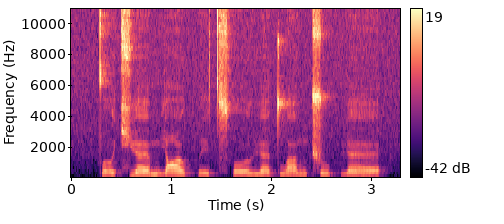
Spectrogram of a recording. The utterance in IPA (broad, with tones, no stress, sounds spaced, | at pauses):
t̪ ɤ˨˩ t͡ɕ ɥ ɛ˥˩ m j ɑ˥ ʊ̯ p i˥˩ t͡sʰ o˧˥ ʊ̯ l ɥ ɛ˧˥ t̪ w a˨˩ n ʈ͡ʂ u˥˧ p ɥ ɛ˥˩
